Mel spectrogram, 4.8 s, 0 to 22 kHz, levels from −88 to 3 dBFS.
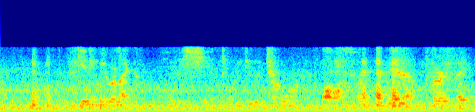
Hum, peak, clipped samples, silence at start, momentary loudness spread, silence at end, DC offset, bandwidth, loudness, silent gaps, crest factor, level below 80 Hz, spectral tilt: none; -2 dBFS; under 0.1%; 0 s; 8 LU; 0 s; 3%; 4 kHz; -23 LUFS; none; 20 dB; -52 dBFS; -10.5 dB/octave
